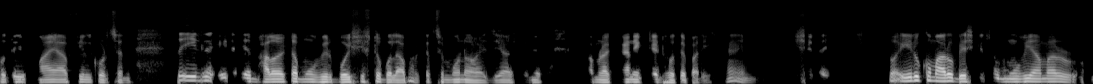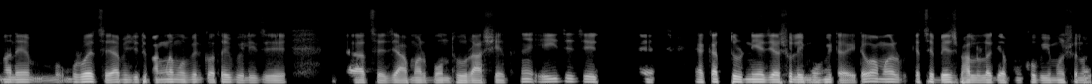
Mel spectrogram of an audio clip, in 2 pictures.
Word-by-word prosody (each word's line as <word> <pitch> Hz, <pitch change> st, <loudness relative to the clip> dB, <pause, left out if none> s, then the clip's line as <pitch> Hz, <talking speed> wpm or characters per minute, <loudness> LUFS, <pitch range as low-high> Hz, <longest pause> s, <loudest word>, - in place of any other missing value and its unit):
প্রতি 110 Hz, +2 st, -2 dB, 0.2 s
মায়া 110 Hz, +1 st, 0 dB
ফিল 115 Hz, -2 st, -1 dB
করছেন। 105 Hz, 0 st, -3 dB, 0.5 s
তো -, -, -4 dB
এইটা 185 Hz, -1 st, +4 dB
এইটাকে 155 Hz, -1 st, -2 dB
ভালো 120 Hz, 0 st, +5 dB
একটা 135 Hz, +3 st, +3 dB
মুভির 115 Hz, -1 st, +3 dB
বৈশিষ্ট্য 120 Hz, +3 st, +2 dB
বলে 105 Hz, -2 st, +3 dB
আমার -, -, -6 dB
কাছে 105 Hz, +2 st, -10 dB
মনে 110 Hz, 0 st, +1 dB
হয় 95 Hz, -1 st, -2 dB
যে, 95 Hz, -, -8 dB
আসলে 100 Hz, +2 st, -9 dB, 0.6 s
আমরা 105 Hz, -1 st, +2 dB, 0.2 s
কানেক্টেড 110 Hz, -2 st, -1 dB
হতে 100 Hz, -, +2 dB
পারি। -, -, -6 dB, 0.2 s
হ্যাঁ? -, -, -6 dB, 0.6 s
সেটাই। -, -, -16 dB, 0.6 s
সো -, -, +1 dB
এইরকম 185 Hz, +2 st, +6 dB
আরও 160 Hz, +2 st, +9 dB
বেশ 135 Hz, -, +5 dB
কিছু -, -, -25 dB, 0.2 s
মুভি 130 Hz, +2 st, +3 dB
আমার 135 Hz, 0 st, +2 dB, 0.4 s
মানে 110 Hz, 0 st, +1 dB, 0.3 s
মো 110 Hz, +2 st, -9 dB
রয়েছে। 125 Hz, -4 st, +4 dB
আমি 110 Hz, 0 st, -2 dB
যদি 110 Hz, -, -1 dB
বাংলা 115 Hz, +2 st, +1 dB
মুভির 110 Hz, +1 st, -2 dB
কথাই 110 Hz, +1 st, +1 dB
বলি 100 Hz, 0 st, -2 dB
যে 95 Hz, -, -2 dB, 0.6 s
এটা -, -, -14 dB
আছে 100 Hz, 0 st, -5 dB
যে, 105 Hz, -, 0 dB
'আমার 100 Hz, +1 st, -2 dB
বন্ধু 100 Hz, -1 st, -2 dB, 0.2 s
রাশেদ'। 95 Hz, 0 st, -3 dB
হ্যাঁ? 130 Hz, -1 st, -1 dB
এই 130 Hz, -, +1 dB
যে, 135 Hz, -, -1 dB
যে 125 Hz, -, 0 dB, 0.5 s
হ্যাঁ? -, -, -5 dB, 0.5 s
৭১ 120 Hz, +3 st, +2 dB
নিয়ে 115 Hz, 0 st, +5 dB
যে 110 Hz, -, +5 dB
আসলে 120 Hz, 0 st, 0 dB
এ -, -, -5 dB
মুভিটা, 105 Hz, 0 st, -1 dB
এটাও 120 Hz, +5 st, 0 dB
আমার 120 Hz, 0 st, +1 dB, 0.2 s
কাছে 110 Hz, +2 st, -3 dB
বেশ 110 Hz, 0 st, +6 dB
ভালো 105 Hz, 0 st, +2 dB
লাগে 105 Hz, 0 st, +1 dB
এবং 100 Hz, 0 st, -15 dB
খুব 105 Hz, -1 st, -1 dB
ইমোশনাল 100 Hz, 0 st, -3 dB
110 Hz, 185 wpm, -23 LUFS, 105-125 Hz, 0.6 s, আরও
